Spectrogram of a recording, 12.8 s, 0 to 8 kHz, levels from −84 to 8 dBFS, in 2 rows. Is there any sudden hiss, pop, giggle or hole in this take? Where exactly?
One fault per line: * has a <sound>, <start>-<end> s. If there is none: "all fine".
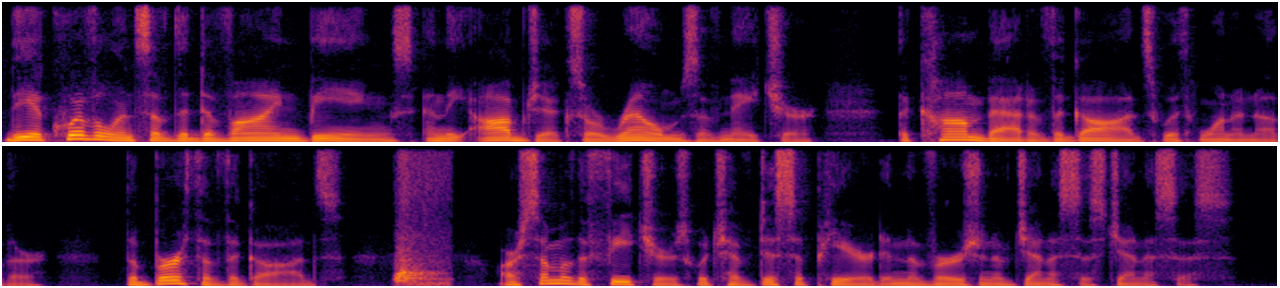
* has a whoosh, 8.3-8.6 s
